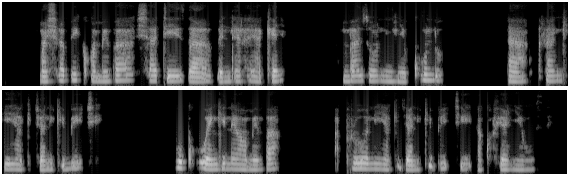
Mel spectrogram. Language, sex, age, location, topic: Swahili, female, 25-35, Kisumu, government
